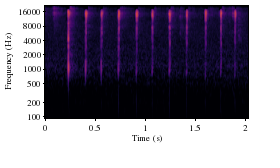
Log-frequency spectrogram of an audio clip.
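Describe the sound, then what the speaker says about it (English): Flimsy display board inside a Hidizs AP80 portable music player rattling with about a dozen light, evenly spaced clicks, close and quiet, no talking. "the display board of the AP80 is flimsy and you can hear some rattling sounds like this"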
